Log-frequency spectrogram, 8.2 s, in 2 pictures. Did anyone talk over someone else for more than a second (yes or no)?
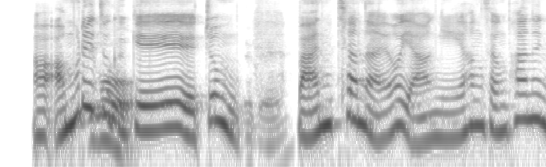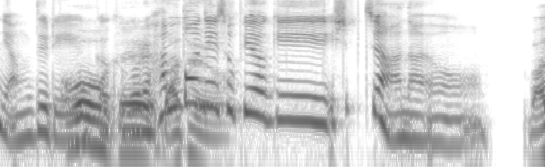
yes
